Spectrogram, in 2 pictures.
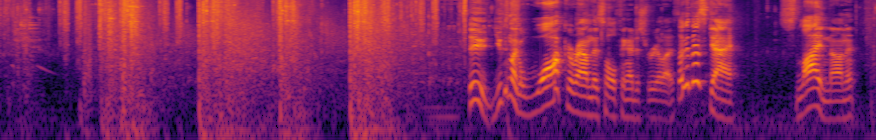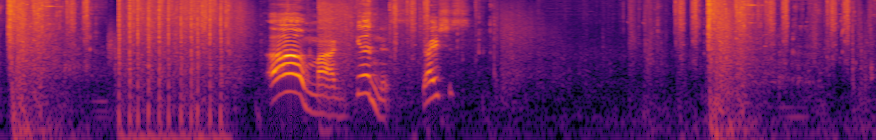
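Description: Gunshots crack and pop in quick bursts.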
